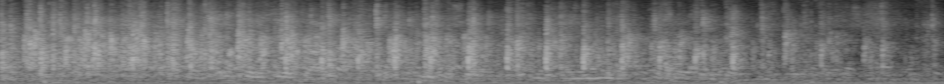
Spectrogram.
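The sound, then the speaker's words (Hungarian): Steady applause from a crowd, dense overlapping claps sustained for several seconds, thinning slightly toward the end. “Egy jó nagy tapsot kérünk.”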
